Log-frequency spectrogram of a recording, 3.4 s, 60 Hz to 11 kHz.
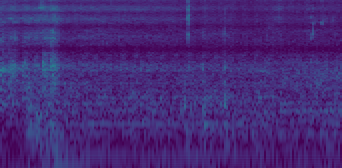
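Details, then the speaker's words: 2014 Citroen C4 Picasso 1.6 diesel that wouldn't start without priming after running dry; filter head bypassed with hoses looped, unprimed, jump pack used. Quick catch, no long crank, steady rumble; proves filter head faulty. "so it works actually started straight away no crank time no real crank time is started straight away"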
